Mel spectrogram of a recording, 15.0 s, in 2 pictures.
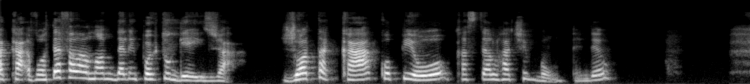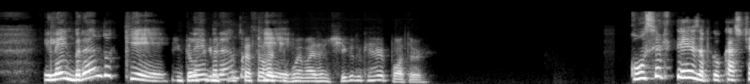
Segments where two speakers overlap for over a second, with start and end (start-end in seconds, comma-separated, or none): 9.2-10.5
